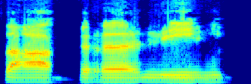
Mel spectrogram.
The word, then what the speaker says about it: Saucony: And the vendor themselves, the rep, there was a shirt and it had it spelled phonetically on the back. Saucony.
